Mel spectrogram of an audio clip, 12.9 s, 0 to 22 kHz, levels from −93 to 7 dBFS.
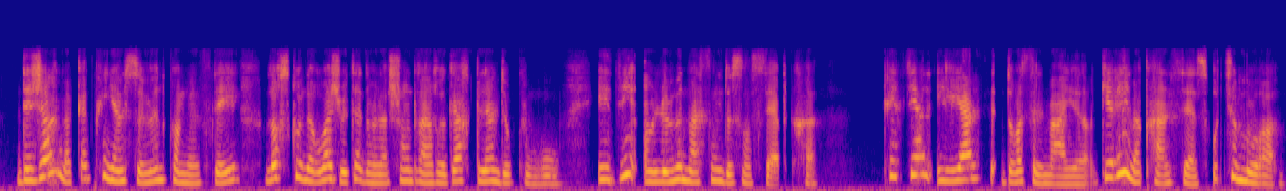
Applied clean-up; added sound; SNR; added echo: neural diffusion model UNIVERSE++.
